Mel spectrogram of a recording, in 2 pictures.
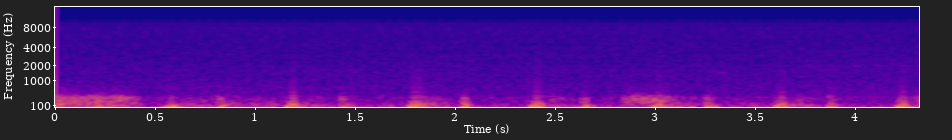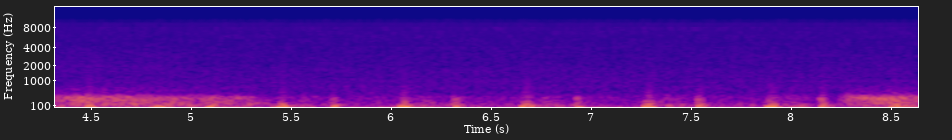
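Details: Self-recorded recording of the person's own heart murmur: regular heartbeat around 98 a minute with a soft whooshing murmur and rising and falling breath sounds; the murmur is clearer in some parts of the recording.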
